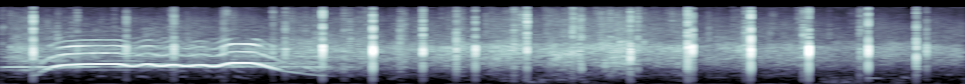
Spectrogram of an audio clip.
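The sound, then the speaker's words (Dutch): An audience claps steadily for about five seconds to welcome a new house band, a dense patter of many hands with sharper individual claps popping out, while a single high whooping cheer rings over the start. “Alsjeblieft, applaus alsjeblieft.”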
